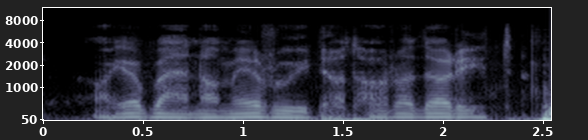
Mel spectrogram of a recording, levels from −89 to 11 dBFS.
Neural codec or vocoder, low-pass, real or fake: codec, 16 kHz, 2 kbps, X-Codec, HuBERT features, trained on LibriSpeech; 7.2 kHz; fake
